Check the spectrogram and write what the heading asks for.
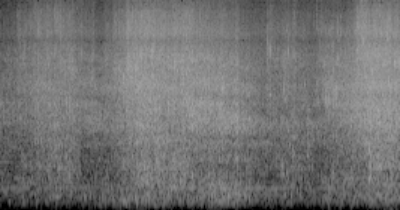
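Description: Steady surf on the Black Sea coast, on the eastern edge of Europe, with waves washing and swelling in a continuous roar, mixed with gusty wind buffeting the microphone. Fairly loud throughout, with no voices.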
